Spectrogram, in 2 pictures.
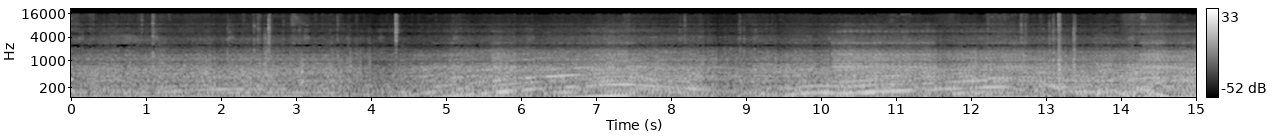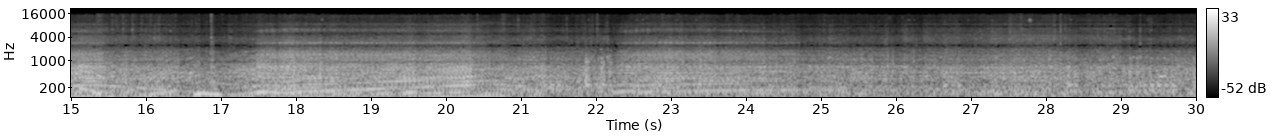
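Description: Car engine heard from inside the cabin, its pitch rising and falling again and again as the car speeds up and eases off in slow stop-and-go traffic, over steady road noise.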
